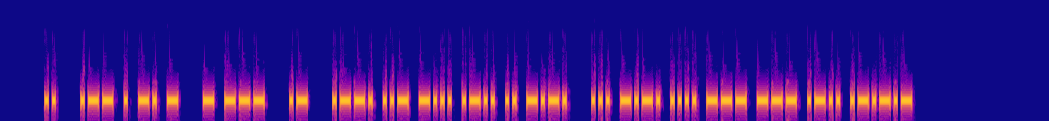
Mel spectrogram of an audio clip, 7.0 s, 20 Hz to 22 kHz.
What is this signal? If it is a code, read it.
Morse code, heard as a keyed tone, about 46 wpm, 700 Hz. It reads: I WENT TO A PUBLIC SCHOOL.
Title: Sentences from Top 1000 Words - Review Part 3 - 50wpm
